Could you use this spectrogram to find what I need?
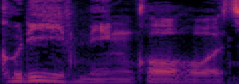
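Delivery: deep, hushed, low, soft vampire voice. Show host greeting the co-host, doing a Dracula voice. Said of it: "I was trying to get my Dracula voice going on".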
